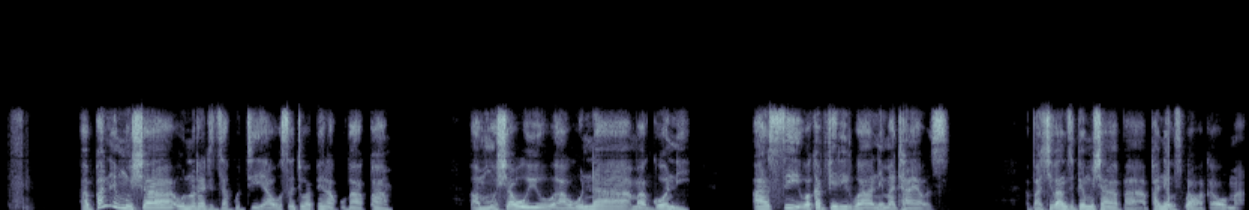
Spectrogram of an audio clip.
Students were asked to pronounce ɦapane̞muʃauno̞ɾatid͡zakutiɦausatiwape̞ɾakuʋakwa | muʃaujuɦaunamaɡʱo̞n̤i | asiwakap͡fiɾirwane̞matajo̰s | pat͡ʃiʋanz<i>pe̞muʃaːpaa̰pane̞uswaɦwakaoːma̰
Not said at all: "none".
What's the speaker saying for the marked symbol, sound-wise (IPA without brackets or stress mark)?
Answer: i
